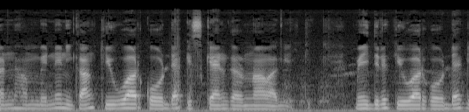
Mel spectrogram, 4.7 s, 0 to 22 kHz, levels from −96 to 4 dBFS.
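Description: From 1.69 to 2.01 s there is processor overload crackle: many missed buffer deadlines, each dropping a short stretch to silence, produce a gritty tearing burst.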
